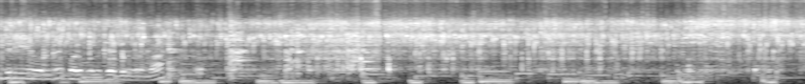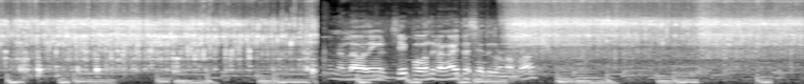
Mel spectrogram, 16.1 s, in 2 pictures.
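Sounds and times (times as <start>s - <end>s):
nuts sizzling in hot oil: 0.0s - 11.2s, 13.1s - 16.0s
background music: 0.0s - 16.0s
stirring scrape and clink: 1.4s - 11.2s.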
